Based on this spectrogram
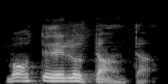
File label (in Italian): "botte dell ottanta", crespinese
